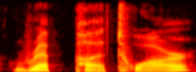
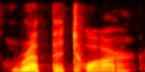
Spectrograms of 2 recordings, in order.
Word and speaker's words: repertoire: that we say differently it could be repertoire by leaving out the middle R completely repertoire or you can keep the r in the middle repertoire and we do pronounce the r at the in repertoire or repertoire I think the first one's easier so I'll go with that and now the adverb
